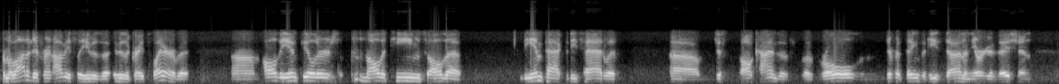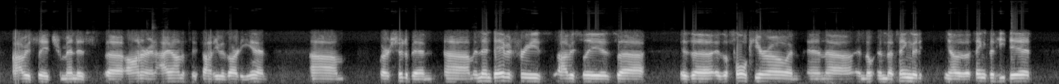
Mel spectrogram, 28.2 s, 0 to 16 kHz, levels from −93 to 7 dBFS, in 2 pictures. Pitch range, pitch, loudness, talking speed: 125-150 Hz, 130 Hz, -17 LUFS, 205 wpm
